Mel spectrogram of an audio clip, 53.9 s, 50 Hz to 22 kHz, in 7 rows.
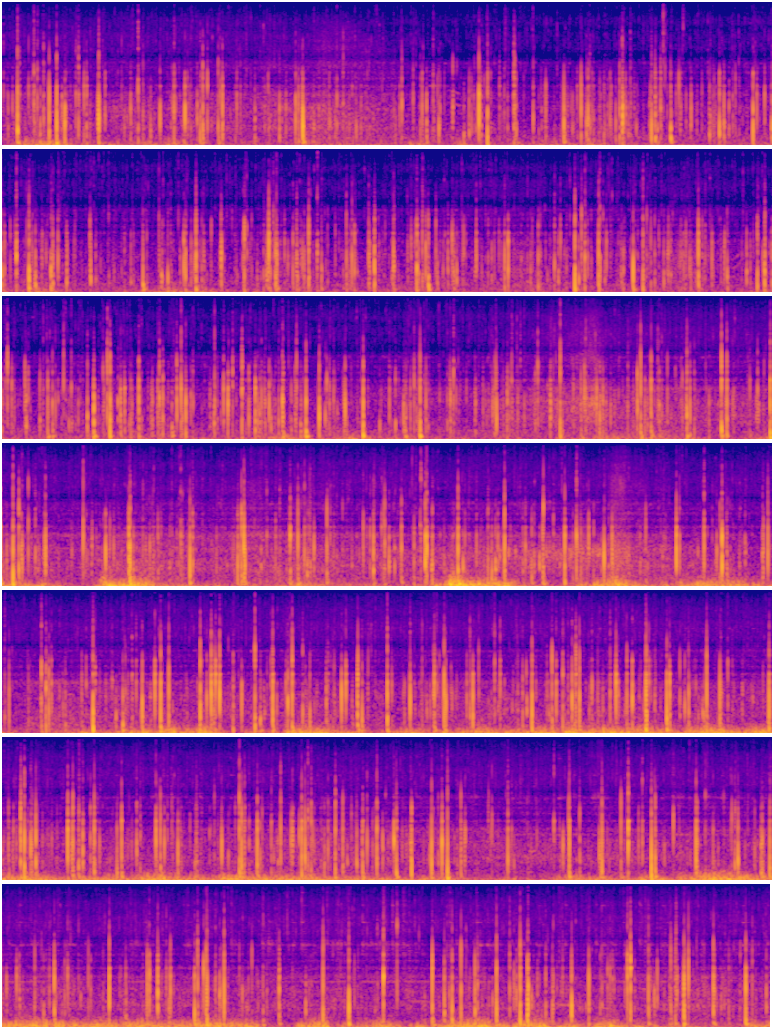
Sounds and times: Popcorn hail 0:00.0 - 0:53.8

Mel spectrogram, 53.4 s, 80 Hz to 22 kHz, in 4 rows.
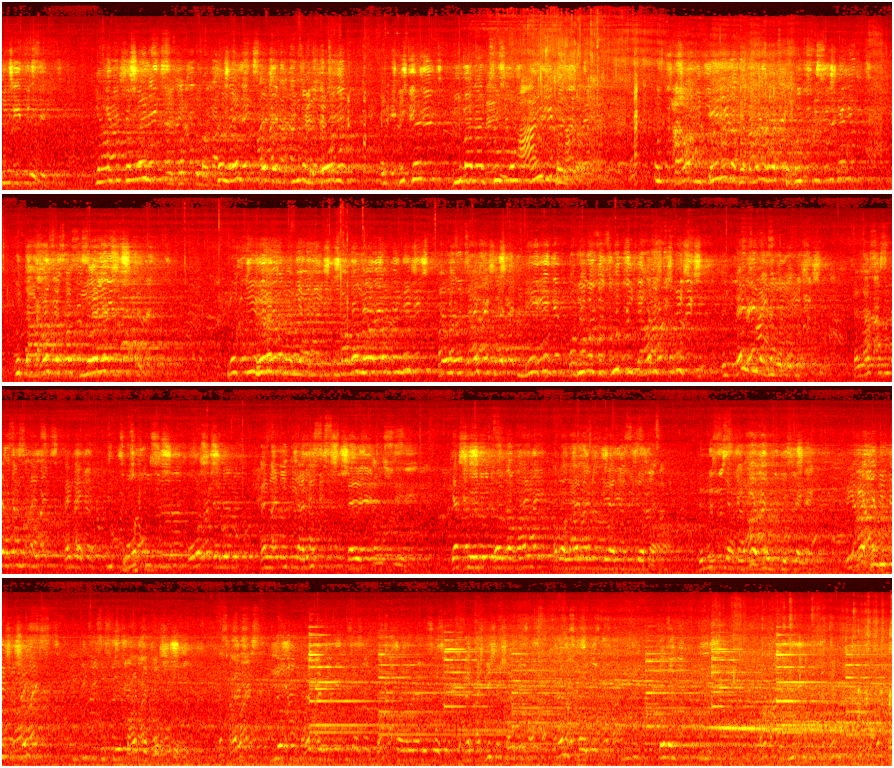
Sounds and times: Trams 0:00.0 - 0:26.2
their speeches 0:00.0 - 0:53.4
Trams 0:34.8 - 0:53.4

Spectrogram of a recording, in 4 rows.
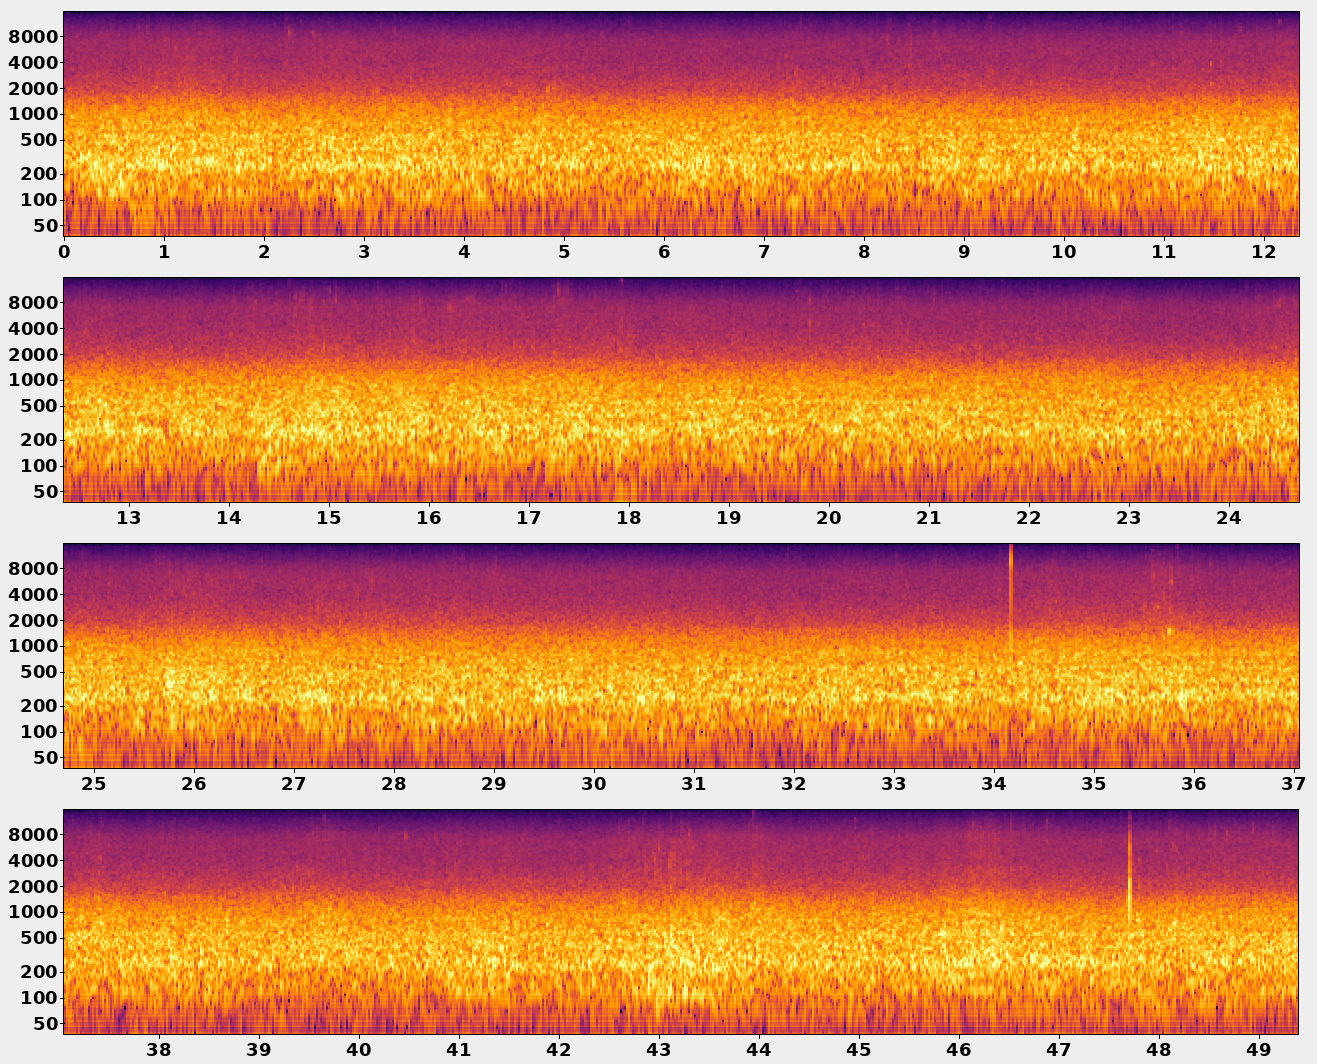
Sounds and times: River Tyne as it flows under the bridge 0:00.1 - 0:49.3

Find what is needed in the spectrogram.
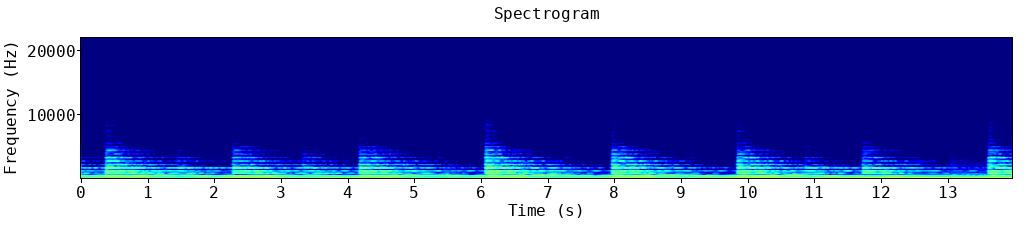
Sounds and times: church bells 0:00.0 - 0:13.9

